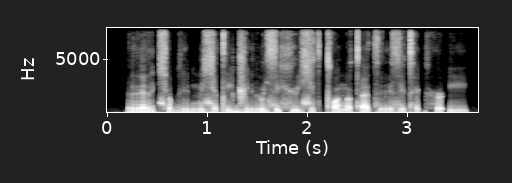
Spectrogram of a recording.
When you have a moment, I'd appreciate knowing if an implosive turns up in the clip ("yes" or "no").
no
